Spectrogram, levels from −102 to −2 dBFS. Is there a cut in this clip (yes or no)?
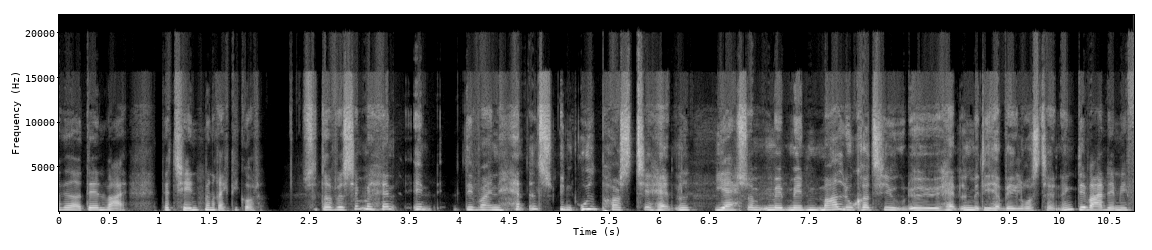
no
